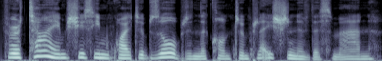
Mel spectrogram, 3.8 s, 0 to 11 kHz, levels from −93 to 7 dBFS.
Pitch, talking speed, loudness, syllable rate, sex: 170 Hz, 205 wpm, -18 LUFS, 5.3 syllables/s, female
